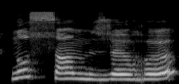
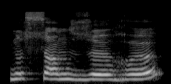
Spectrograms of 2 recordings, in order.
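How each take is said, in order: First: "nous sommes heureux" as nu somz øʁø, slow; slow French. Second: "nous sommes heureux" again, slow with a rising end; slow French. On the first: Teacher reading the phrase slowly to students. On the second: Teacher repeating the phrase slowly for students. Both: Shown as a demonstration.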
